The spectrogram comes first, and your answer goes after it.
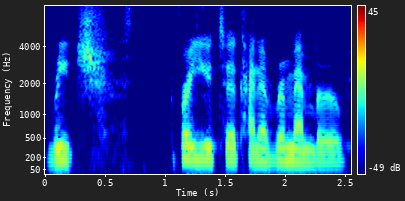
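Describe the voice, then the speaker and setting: Young american woman podcast host, kinda low voice, thinking out loud, pretty dry sound. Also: flat delivery, moderate pace, no room sound. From Flagstaff, Arizona, United States. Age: young adult. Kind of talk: casual reflective chat.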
